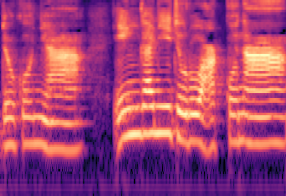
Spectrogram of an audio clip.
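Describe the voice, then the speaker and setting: A woman's put-on character voice at a medium pitch and a very slow pace, on a very clean recording with a silent background. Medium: read story. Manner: commanding yet good-natured.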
